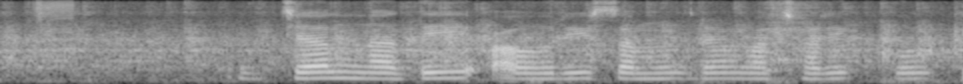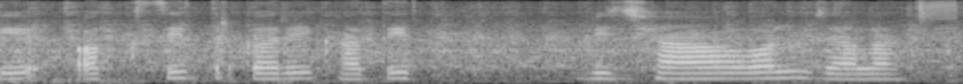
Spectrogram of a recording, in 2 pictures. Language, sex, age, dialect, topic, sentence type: Bhojpuri, female, 25-30, Western, agriculture, statement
